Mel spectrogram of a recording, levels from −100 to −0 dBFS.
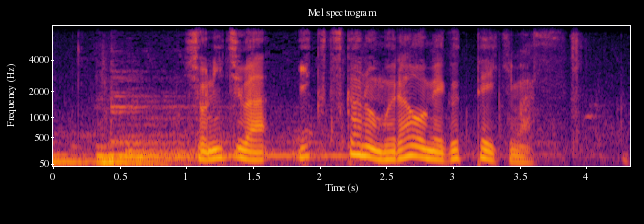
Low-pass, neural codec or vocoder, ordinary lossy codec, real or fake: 7.2 kHz; vocoder, 22.05 kHz, 80 mel bands, Vocos; Opus, 32 kbps; fake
